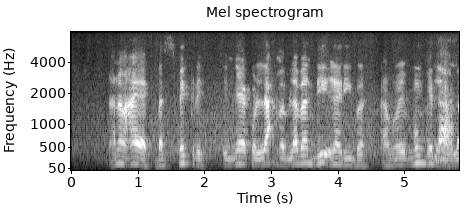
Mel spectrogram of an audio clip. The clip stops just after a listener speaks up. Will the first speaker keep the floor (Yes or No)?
Yes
